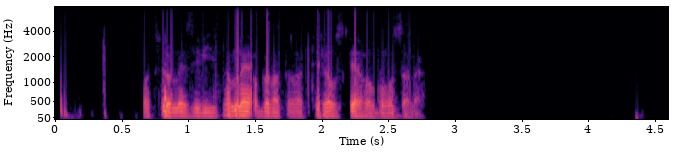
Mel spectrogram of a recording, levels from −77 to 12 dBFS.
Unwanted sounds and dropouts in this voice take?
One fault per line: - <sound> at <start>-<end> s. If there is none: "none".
none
